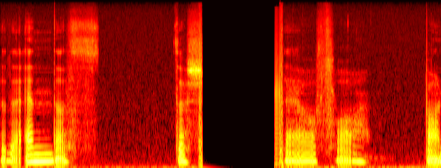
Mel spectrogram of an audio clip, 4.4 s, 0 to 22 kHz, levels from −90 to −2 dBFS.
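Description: At 1.99 s the cable is pulled and plugged in while live: a pop, then about 0.78 s of near silence, then a 53 ms burst of 60 Hz mains buzz as only the tip connects, and a second pop at 2.82 s when the speech returns.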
